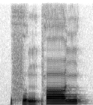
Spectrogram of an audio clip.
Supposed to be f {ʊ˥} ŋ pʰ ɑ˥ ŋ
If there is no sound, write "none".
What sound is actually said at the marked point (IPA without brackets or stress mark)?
ʊ˨˩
